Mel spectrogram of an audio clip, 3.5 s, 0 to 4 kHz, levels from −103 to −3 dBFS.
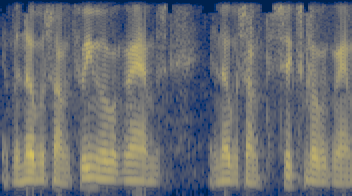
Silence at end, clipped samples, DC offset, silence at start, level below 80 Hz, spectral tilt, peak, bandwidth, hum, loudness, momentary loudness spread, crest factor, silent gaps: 0 s; under 0.1%; under 0.1%; 0 s; -74 dBFS; -2.5 dB/octave; -10 dBFS; 4 kHz; none; -29 LUFS; 15 LU; 20 dB; none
